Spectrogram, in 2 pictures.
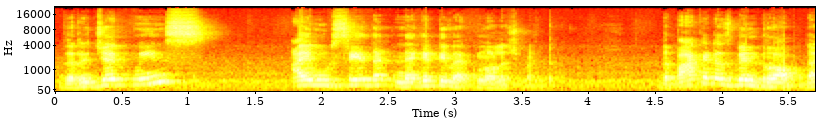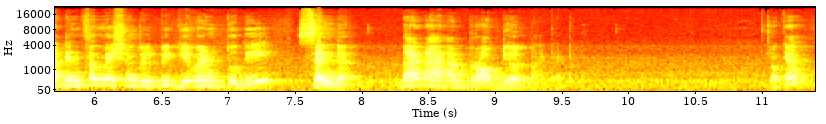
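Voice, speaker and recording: A man's voice: sits high, sing-song, normal speed, long pauses, a little hiss or hum. A man with a Telugu Indian English accent giving a live technical lesson, explaining step by step and often checking understanding with short tag questions. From Telugu-speaking region of India. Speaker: technical instructor.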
